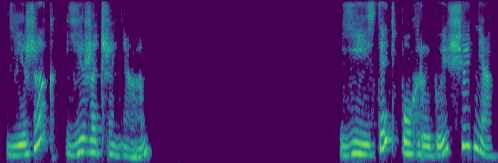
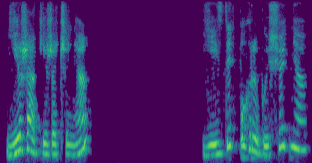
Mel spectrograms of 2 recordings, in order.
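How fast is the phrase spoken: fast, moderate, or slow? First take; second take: slow; moderate. First: The phrase is spoken slowly. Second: The phrase is spoken at a moderate speed. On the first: "Давайте повільно повторимо цю скоромовку" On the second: "Пришвидшимося"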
